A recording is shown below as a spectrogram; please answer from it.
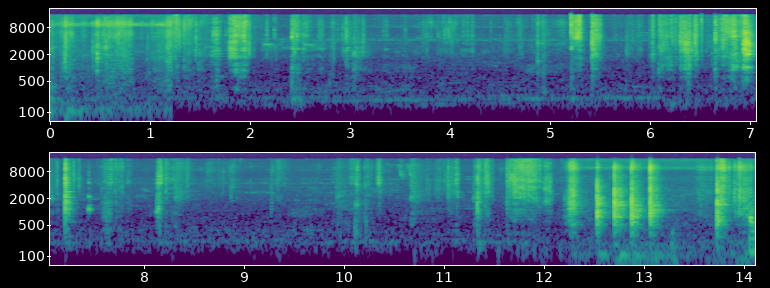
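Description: Intermittent scrapes and clinks of a tool and hand against a shallow metal pan as cement mortar is mixed with water, in scattered clusters with quiet gaps between.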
